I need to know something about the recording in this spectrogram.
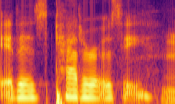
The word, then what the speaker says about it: Patarozzi: and i still think i'm saying your last name wrong every time i say it nope you're right it is pat rosie all right yes be embarrassing if i said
